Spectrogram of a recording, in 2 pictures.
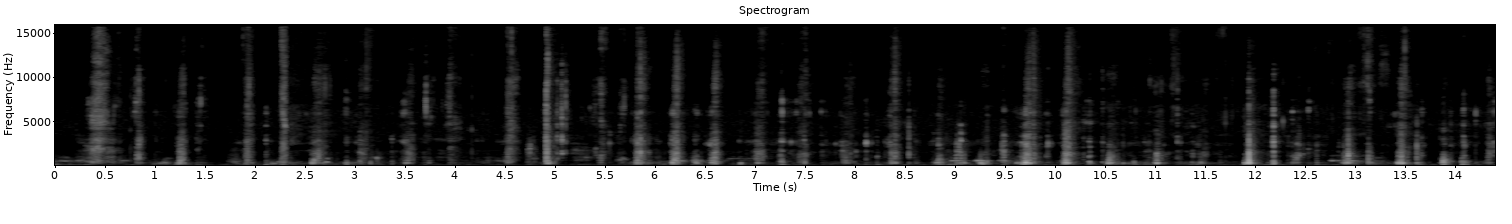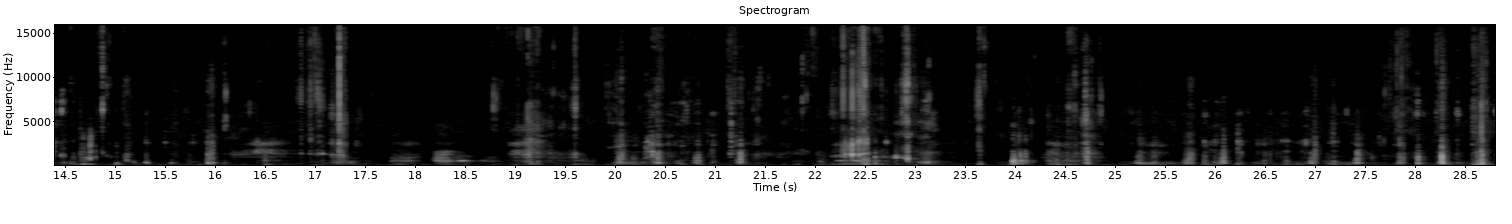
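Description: A person chewing and crunching food mouthful after mouthful, with irregular crisp crunches and clicks that come in quick, uneven runs.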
